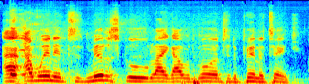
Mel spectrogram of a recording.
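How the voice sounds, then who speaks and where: Higher-pitched man telling stories. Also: quick pace, over a noisy crowd. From Houston, Texas. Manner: emphatic, slangy storytelling. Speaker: guest, high school alumnus. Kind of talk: casual reminiscing chat.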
